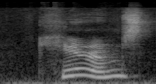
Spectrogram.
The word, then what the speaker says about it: Kynim: Next one is Kynim's Diamond Nuzlock, Tales of SInnoh by Kynim. I can't pronounce it. It's Ky-nim.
